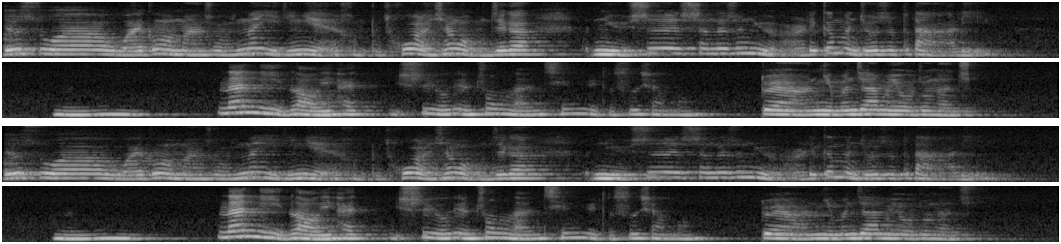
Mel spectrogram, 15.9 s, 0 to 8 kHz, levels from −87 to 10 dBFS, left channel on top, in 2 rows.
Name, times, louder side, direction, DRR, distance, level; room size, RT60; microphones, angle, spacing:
voice 1, 0.0-7.4 13.6-15.2, left 2 dB, 45° left, 0.8 m, -25 dB
voice 2, 8.3-9.0 9.5-13.2, right 2 dB, 20° right, 0.3 m, -23 dB
10.0 x 5.7 x 8.0 m
head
